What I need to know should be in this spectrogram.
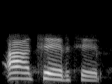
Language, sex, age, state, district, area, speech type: Tamil, female, 18-30, Tamil Nadu, Thoothukudi, rural, conversation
